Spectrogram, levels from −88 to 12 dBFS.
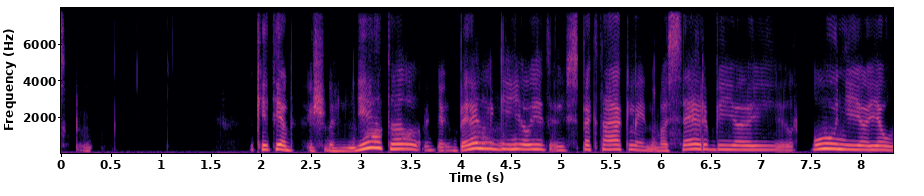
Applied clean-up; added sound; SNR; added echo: neural diffusion model UNIVERSE++.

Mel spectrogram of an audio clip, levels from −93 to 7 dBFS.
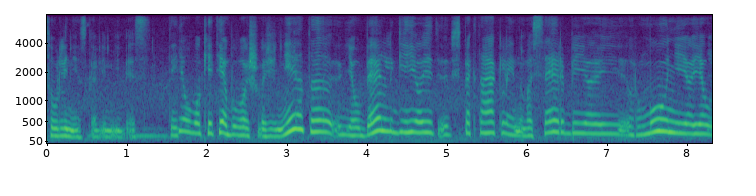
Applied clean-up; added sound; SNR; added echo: none; none; none; none.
